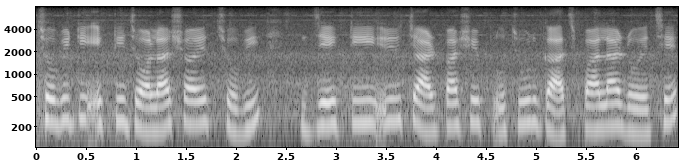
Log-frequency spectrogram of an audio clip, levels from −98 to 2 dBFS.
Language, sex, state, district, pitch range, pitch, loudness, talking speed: Bengali, female, West Bengal, Kolkata, 190-230 Hz, 215 Hz, -16 LUFS, 85 wpm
